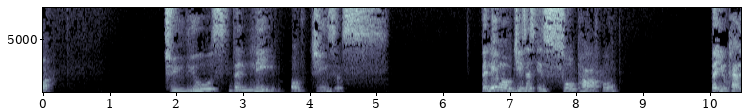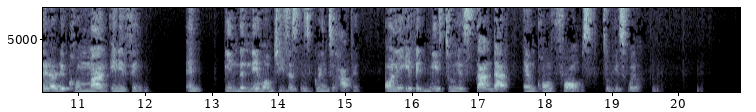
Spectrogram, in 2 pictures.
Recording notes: Preached at the The Joy To The World Christmas Service, Accra, Ghana.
